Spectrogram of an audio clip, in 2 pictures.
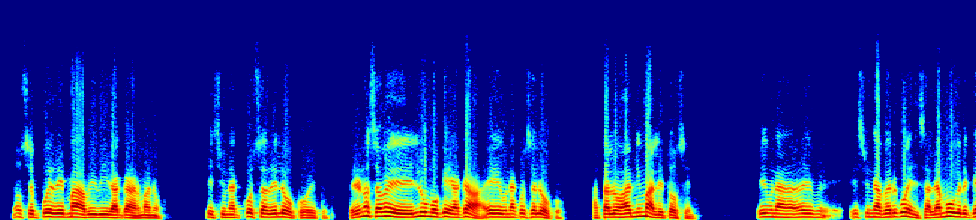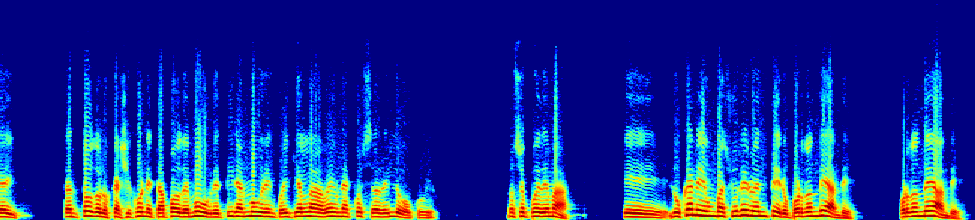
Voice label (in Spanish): Testimonio; Basural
